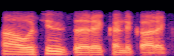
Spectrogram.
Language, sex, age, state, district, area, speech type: Telugu, male, 18-30, Telangana, Mancherial, rural, conversation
